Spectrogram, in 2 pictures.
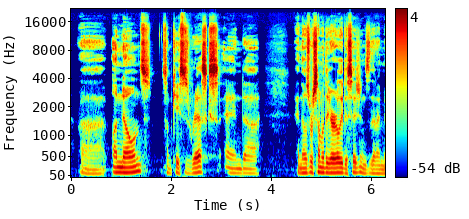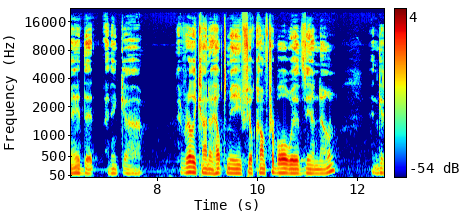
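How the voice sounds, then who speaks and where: A man with an American accent speaks in a normal speaking voice at a fairly low pitch and a moderate pace. His intonation is fairly even, and the recording is very clean with a silent background. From US Northeast, Connecticut near New York City. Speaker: college president. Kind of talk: podcast interview.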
